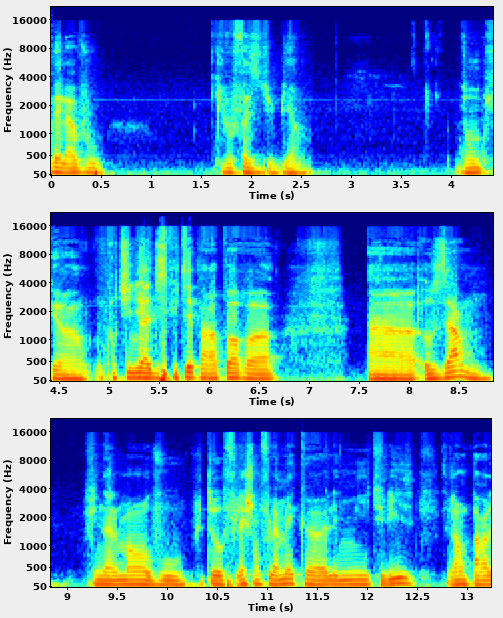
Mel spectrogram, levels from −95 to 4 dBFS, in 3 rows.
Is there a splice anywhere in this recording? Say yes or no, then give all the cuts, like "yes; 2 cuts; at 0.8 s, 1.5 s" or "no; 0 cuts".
no; 0 cuts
